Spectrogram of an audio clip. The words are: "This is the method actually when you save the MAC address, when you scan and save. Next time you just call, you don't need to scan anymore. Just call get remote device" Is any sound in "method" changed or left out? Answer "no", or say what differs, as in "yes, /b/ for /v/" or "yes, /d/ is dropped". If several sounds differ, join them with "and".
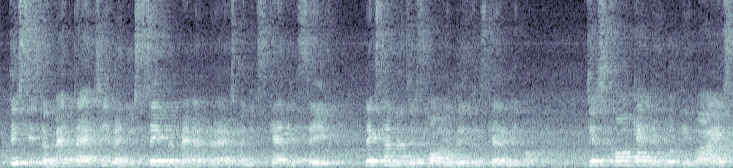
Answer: yes, /t/ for /θ/ and /d/ is dropped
